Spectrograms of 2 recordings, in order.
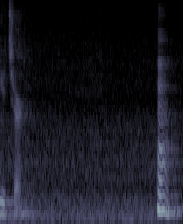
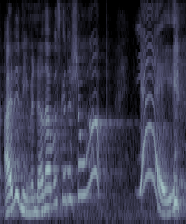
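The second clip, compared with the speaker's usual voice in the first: higher, fast and bubbling over; delighted; 6 semitones higher, 5 dB louder than usual. Retold or imitated. Surprised by Spirit, bursting with delight. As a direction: squeal it out like a happy surprise. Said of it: "It's like".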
